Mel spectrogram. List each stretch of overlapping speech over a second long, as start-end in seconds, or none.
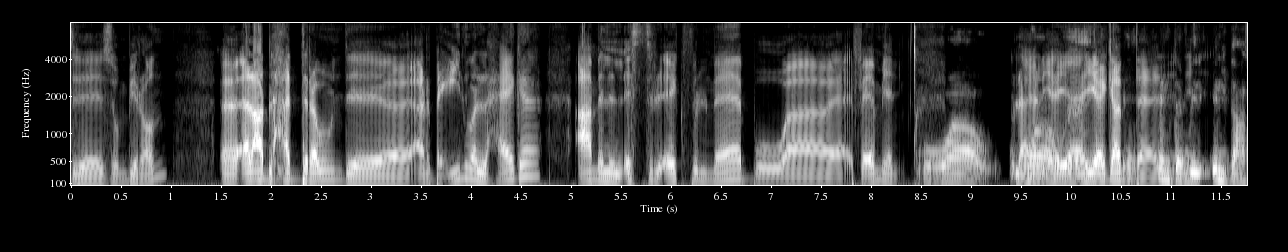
9.6-11.3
